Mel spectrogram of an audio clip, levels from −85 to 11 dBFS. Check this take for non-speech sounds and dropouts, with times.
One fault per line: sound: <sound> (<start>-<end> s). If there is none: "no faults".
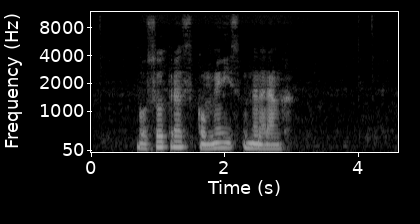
no faults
